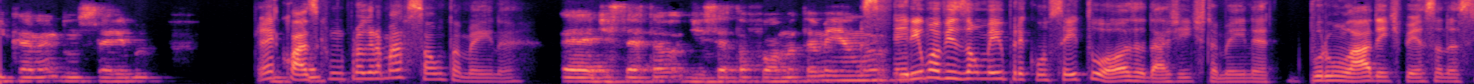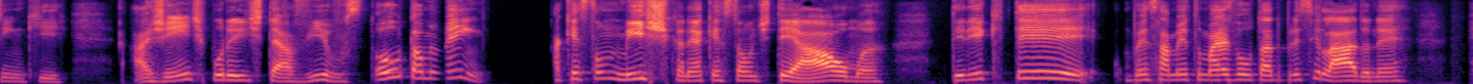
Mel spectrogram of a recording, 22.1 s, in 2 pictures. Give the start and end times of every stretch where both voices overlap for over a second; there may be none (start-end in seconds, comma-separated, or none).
none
